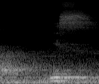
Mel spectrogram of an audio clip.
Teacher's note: makhraj sin antara lidah dengan gigi bawah, bis, dan mulut kita tersenyum. Saat mulut kita tertutup, sinnya pun gak sempurna, bis, sinnya gak dapat.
